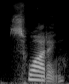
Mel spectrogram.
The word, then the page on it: swatting: American English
